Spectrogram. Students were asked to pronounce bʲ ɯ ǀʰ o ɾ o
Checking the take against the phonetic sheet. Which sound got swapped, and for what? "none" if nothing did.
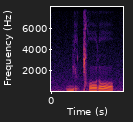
ɯ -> u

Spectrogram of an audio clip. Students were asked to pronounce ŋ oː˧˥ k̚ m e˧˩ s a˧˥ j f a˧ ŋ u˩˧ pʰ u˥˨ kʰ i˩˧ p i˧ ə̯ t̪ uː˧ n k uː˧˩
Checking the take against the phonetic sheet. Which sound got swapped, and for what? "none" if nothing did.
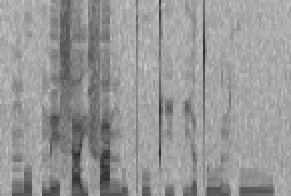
none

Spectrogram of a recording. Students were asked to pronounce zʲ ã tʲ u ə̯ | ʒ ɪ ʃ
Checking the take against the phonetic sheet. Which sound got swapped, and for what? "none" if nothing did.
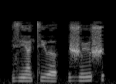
ɪ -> y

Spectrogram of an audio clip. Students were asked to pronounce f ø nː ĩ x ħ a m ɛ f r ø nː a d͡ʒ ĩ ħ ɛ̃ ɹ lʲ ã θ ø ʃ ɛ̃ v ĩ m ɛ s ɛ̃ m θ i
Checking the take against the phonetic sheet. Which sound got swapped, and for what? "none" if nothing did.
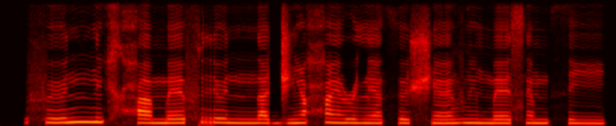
none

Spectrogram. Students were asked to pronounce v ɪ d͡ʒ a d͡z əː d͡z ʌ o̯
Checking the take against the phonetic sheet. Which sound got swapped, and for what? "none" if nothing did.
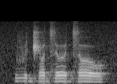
a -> ʌ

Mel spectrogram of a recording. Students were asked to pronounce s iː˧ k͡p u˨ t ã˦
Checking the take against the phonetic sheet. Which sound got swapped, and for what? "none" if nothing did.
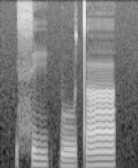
none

